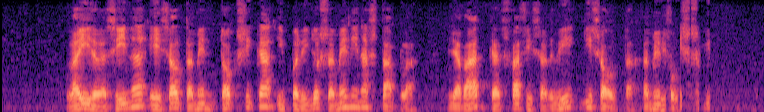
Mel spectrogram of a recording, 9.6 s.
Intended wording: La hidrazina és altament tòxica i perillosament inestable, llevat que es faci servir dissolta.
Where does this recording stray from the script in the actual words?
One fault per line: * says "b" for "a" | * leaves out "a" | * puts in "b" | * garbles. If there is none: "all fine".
* garbles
